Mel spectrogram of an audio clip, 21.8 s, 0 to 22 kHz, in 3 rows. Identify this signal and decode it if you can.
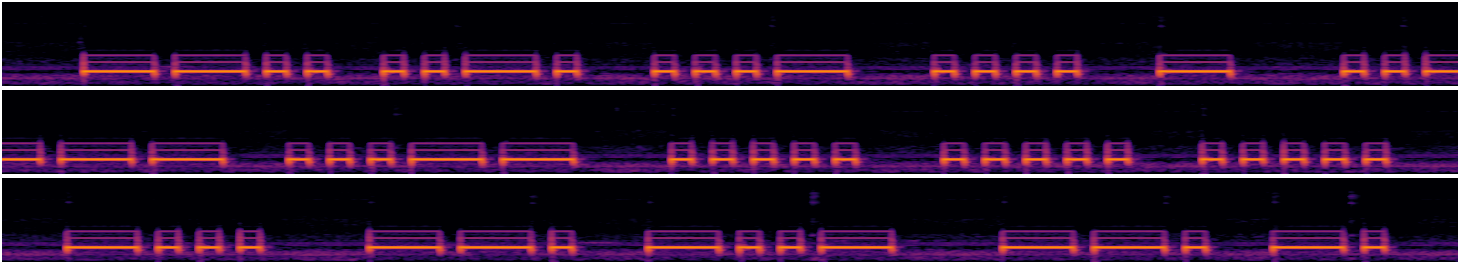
Morse code, heard as a keyed tone, about 12 wpm, 600 Hz. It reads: ZFVHT 23555 BGXGN
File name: 8 bis lezione cw 1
